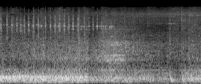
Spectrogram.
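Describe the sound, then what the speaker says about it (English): A placed drill whirs loudly in Payday 2 during a yacht heist, a steady mechanical grind that is close and continuous, then dips and sputters near the end with no voices. "I have to go put another drill down."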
